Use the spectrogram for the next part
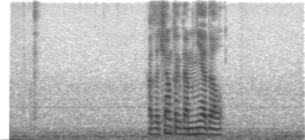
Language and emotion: Russian, neutral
